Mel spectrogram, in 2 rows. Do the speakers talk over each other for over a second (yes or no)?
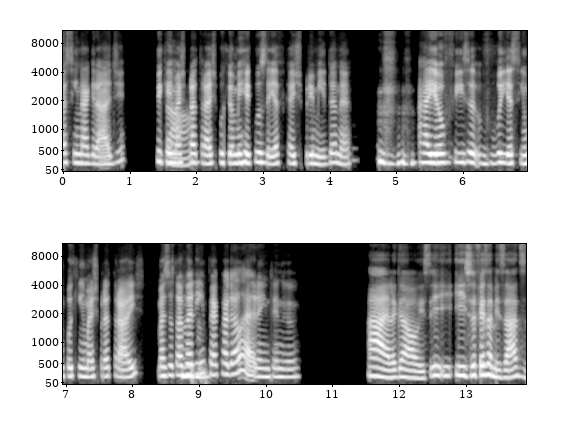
no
